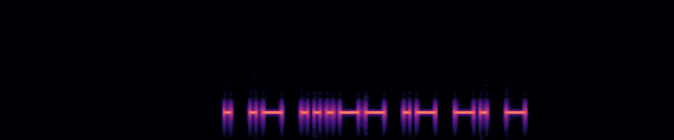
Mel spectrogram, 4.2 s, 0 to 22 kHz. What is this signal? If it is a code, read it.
Morse code, heard as a keyed tone, about 32 wpm, 700 Hz. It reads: EA3ANT
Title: DXCC-100 Call Signs - 6 Characters - 30wpm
